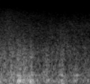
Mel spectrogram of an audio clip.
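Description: Low, rolling thunder rumbles through a wildfire firestorm, a deep muffled roll that swells briefly and then fades, steady and without voices.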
